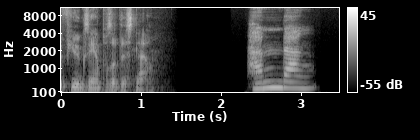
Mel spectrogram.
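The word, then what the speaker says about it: 反乱: 反乱、反乱、反乱。犯罪、犯罪、犯罪。 Before R and Z, the hatsuon is said as a voiced alveolar nasal.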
